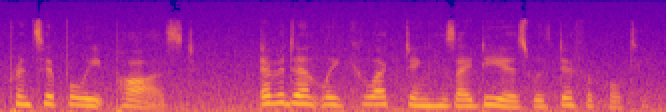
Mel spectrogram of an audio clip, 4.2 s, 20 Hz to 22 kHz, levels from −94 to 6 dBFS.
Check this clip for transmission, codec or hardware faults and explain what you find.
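No transmission, codec or hardware faults turn up anywhere in the speech. The only background is the room noise picked up by the microphone, sitting about 17 dB below the voice as part of the recording itself.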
